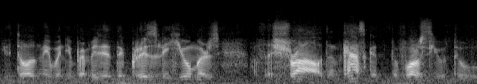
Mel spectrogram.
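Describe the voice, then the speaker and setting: A man's voice: normal speed, sharp tone. An actor playing a sinister theatrical showman and blackmailer, formal and courtly in 1940s radio drama style. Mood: gloating. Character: sinister, silky, theatrical stage performer turned blackmailer. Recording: noisy old radio recording, rumble.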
